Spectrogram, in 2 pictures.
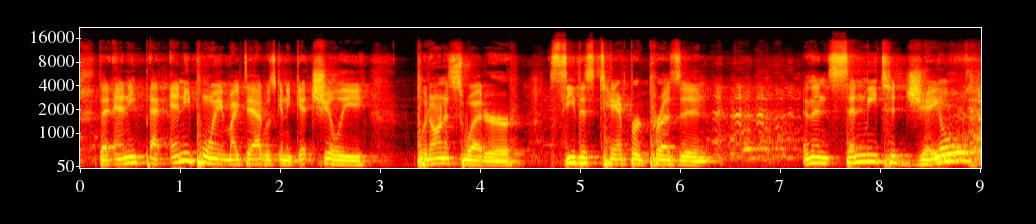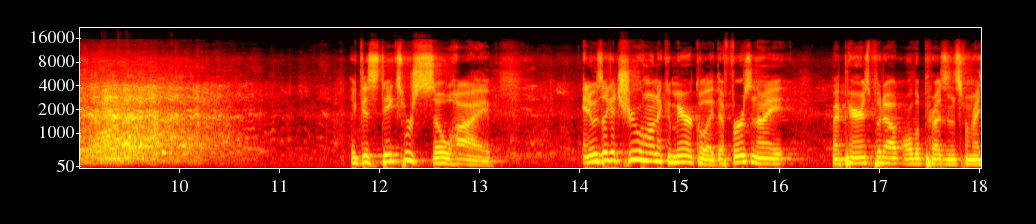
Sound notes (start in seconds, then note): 8.7 audience laughs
